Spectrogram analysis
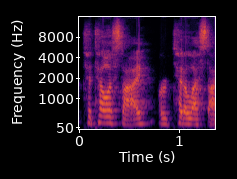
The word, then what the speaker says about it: tetelestai: It is finished, or tetelestai is another pronunciation I've heard.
